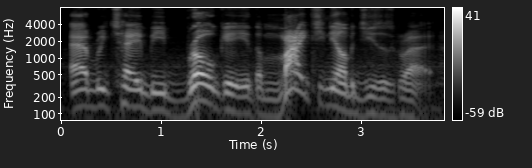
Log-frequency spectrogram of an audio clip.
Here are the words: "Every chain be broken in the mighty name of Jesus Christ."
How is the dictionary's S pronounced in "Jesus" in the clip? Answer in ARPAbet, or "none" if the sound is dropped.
S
